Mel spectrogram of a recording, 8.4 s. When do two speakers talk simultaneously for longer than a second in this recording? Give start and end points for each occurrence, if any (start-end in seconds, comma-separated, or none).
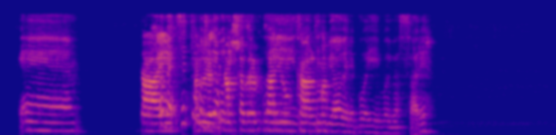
2.4-5.0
